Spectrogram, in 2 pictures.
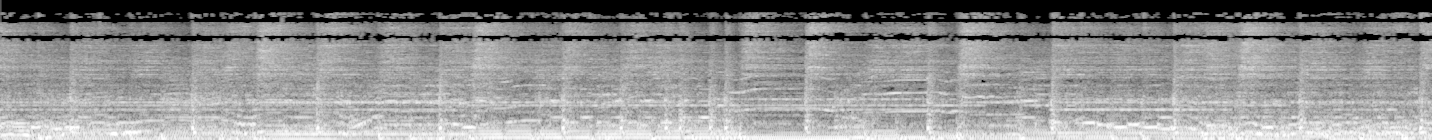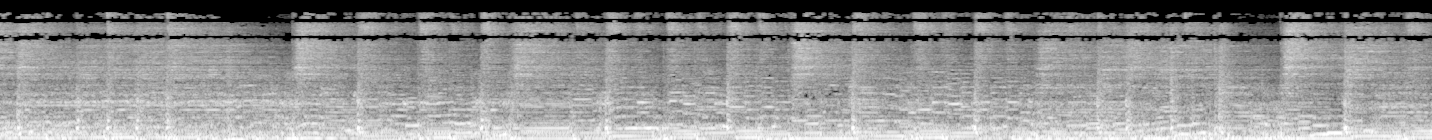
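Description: Live rock band playing, with electric guitar and drum kit.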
